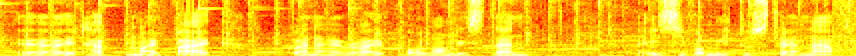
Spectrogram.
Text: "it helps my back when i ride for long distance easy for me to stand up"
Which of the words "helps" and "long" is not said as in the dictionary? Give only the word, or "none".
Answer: helps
